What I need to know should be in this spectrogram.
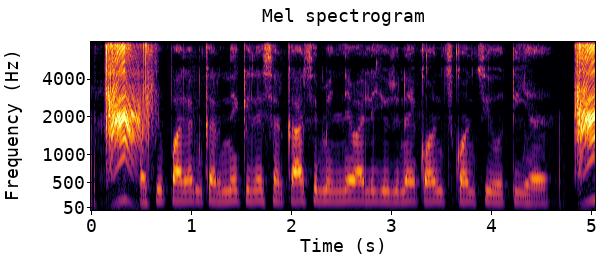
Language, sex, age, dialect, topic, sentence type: Hindi, male, 18-24, Kanauji Braj Bhasha, agriculture, question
